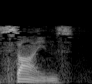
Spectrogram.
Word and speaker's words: Sines: Anyway, he has a sign company, and his name is Signs. But now, John, this one's for you. This one's for you. Before he ran the sign company, he was a mathematics teacher, and his name is spelled S-I-N-E-S.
